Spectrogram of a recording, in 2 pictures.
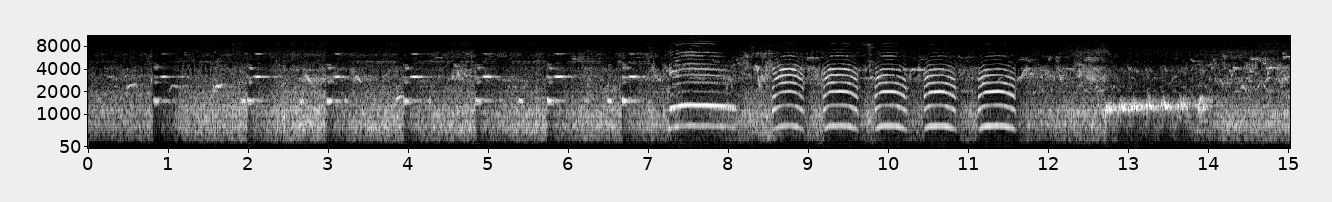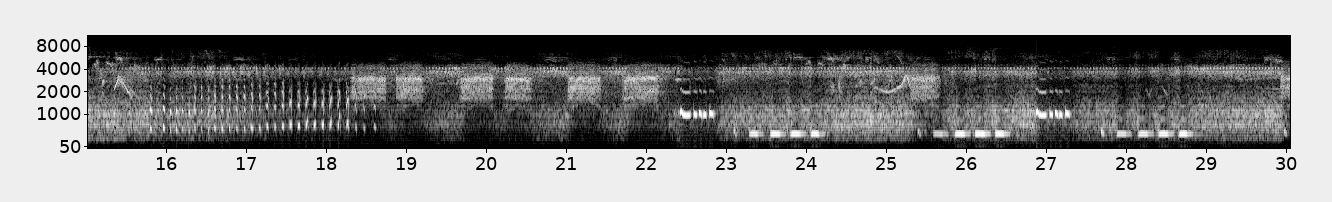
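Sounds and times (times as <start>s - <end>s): songbirds singing: 0.0s - 30.0s
thin steady high tone: 22.4s - 24.4s, 25.6s - 29.2s.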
